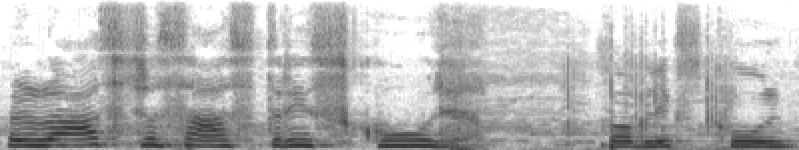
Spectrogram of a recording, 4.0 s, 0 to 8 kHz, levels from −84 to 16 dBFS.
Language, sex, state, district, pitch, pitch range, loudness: Hindi, female, Chhattisgarh, Raipur, 280 Hz, 255-300 Hz, -13 LUFS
